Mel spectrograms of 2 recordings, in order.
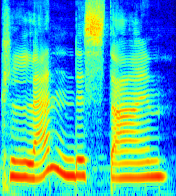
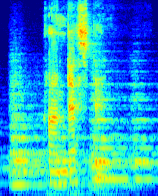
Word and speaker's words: clandestine: How pronounce clandestine. Clandestine. I was wrong entirely. I thought because there is an E. I thought because there was an E, there would be a different pronunciation.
